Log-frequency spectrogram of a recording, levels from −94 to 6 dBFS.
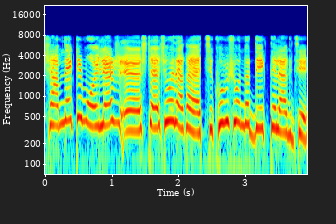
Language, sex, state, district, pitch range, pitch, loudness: Bengali, female, West Bengal, Malda, 315-410 Hz, 360 Hz, -9 LUFS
